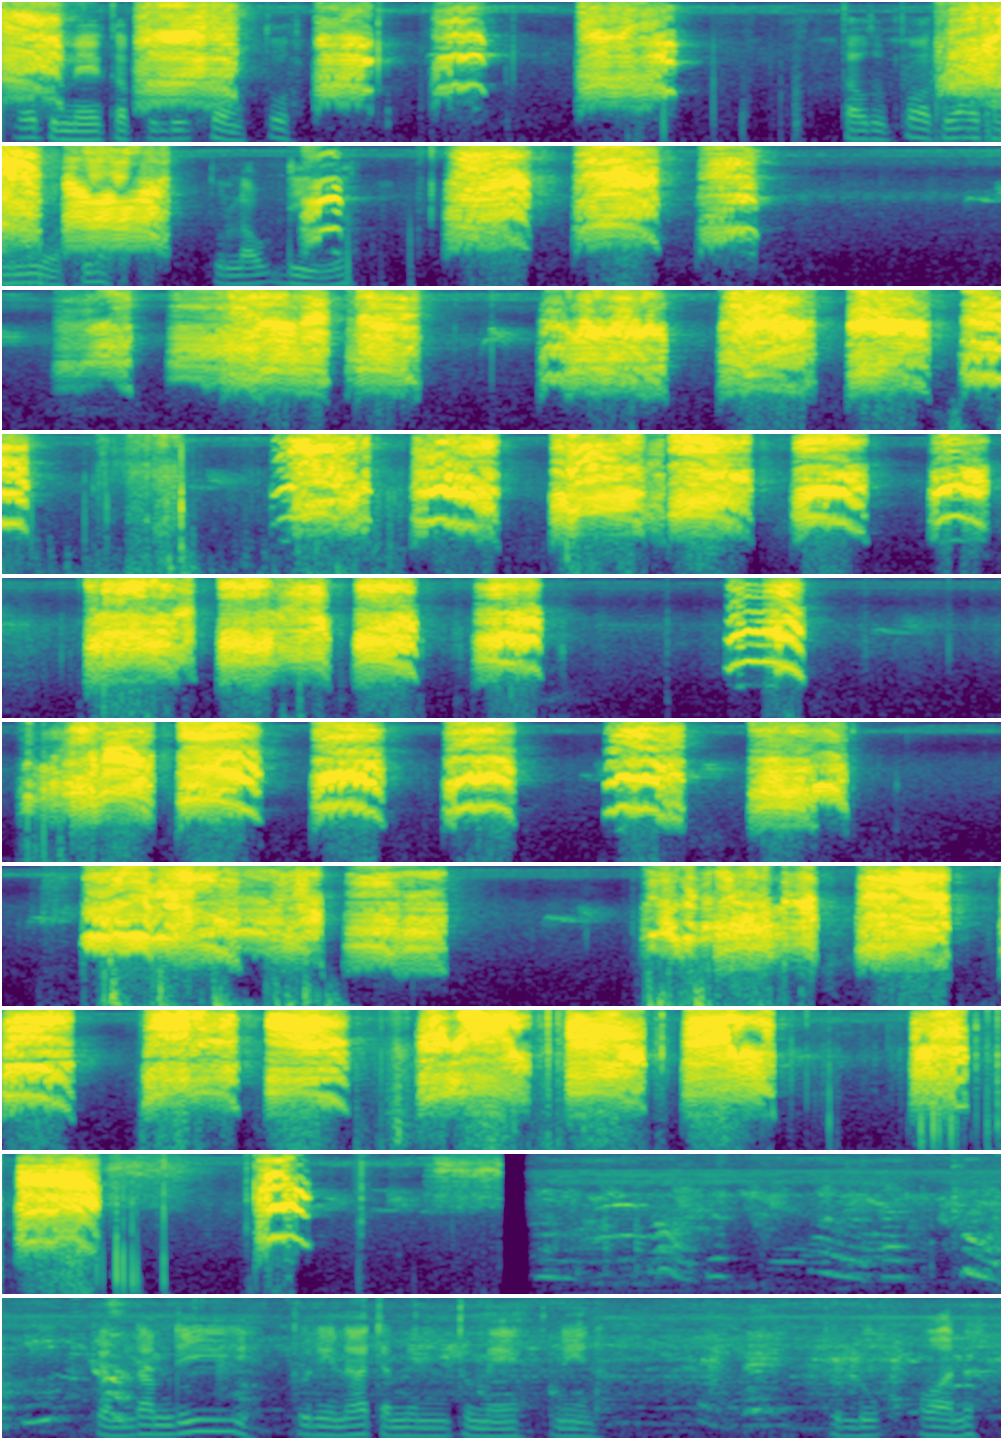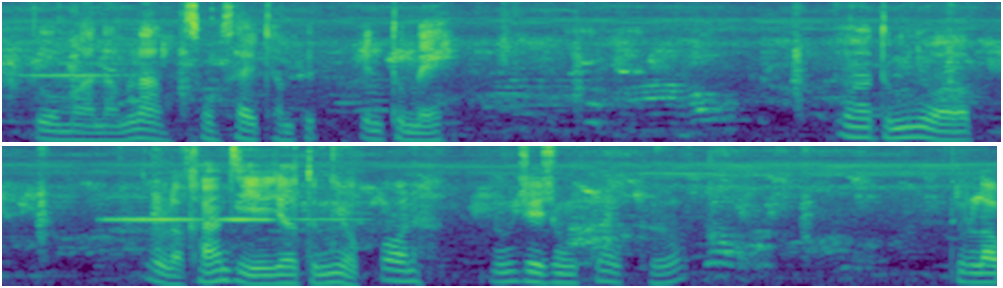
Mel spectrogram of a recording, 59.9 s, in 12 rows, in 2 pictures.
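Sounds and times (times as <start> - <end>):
bird giving harsh raspy calls: 0.0 - 3.5, 4.6 - 9.0, 10.2 - 22.8, 23.6 - 24.1, 25.0 - 29.3, 30.2 - 32.4, 33.1 - 41.7.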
